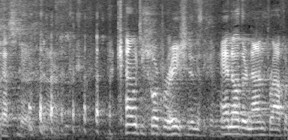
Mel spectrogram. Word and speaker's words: Westchester: Matt produces storytelling videos and short films, documentaries for New York City, and is it Westchester or Westchester? I just want to make sure I'm pronouncing it right. Westchester.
